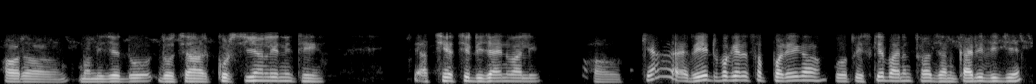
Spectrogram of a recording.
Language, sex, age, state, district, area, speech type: Hindi, male, 45-60, Bihar, Begusarai, rural, conversation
